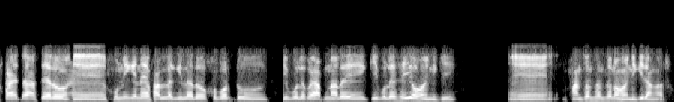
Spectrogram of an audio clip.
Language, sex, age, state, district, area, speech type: Assamese, male, 30-45, Assam, Barpeta, rural, conversation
